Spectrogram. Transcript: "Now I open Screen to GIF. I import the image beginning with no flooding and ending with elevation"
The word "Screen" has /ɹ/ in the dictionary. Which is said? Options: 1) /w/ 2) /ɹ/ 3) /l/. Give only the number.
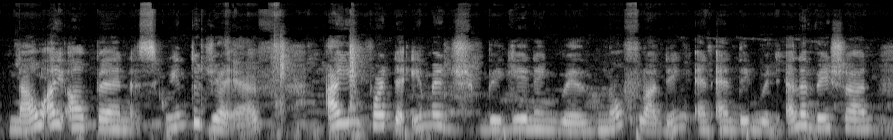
1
